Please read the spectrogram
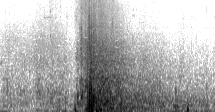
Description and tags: Recorded with a Sony ECM Stereo Microphone. It's hard to tell what this slam is, which makes it very versatile. I'm pretty sure, however, that it is in fact a distant car door slam.
distant, slamming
